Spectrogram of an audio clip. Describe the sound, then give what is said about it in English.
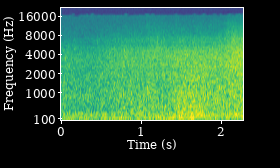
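Steady ocean surf washes onto a beach, a broad hissing roar that swells slightly toward the end, heard alone with no voices. “Find a comfortable seat here on your beach, close enough to hear the waves coming and going.”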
